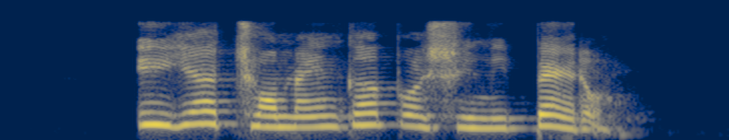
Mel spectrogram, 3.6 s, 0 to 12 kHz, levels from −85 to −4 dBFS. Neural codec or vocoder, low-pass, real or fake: codec, 16 kHz, 2 kbps, X-Codec, HuBERT features, trained on general audio; 7.2 kHz; fake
